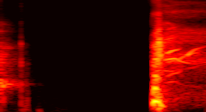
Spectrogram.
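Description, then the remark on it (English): A single sharp dog bark rings out after a short quiet pause, preceded by a brief faint sound at the start; nobody is talking. “He's just going to bark,”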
